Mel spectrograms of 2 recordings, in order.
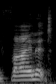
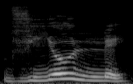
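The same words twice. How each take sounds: First: Said in the usual way. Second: French violet as vee-oh-LAY; silent T. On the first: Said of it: "It's obviously violet". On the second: Shown as a demonstration. Teacher contrasts it with English, violet with silent T. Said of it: "You cannot hear the T".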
